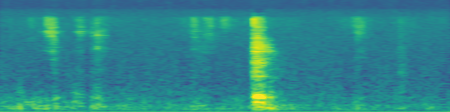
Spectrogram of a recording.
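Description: Near silence, with one brief faint sound a little over a second in.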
